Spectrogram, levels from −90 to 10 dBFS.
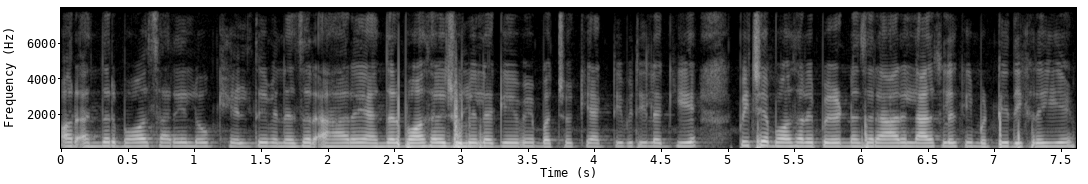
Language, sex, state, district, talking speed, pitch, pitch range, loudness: Hindi, female, Andhra Pradesh, Chittoor, 275 wpm, 200 Hz, 195-205 Hz, -18 LUFS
